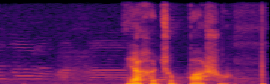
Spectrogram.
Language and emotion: Russian, neutral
